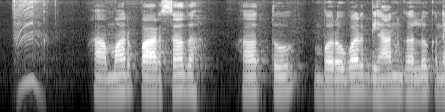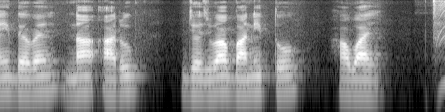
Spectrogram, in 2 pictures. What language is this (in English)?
Chhattisgarhi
